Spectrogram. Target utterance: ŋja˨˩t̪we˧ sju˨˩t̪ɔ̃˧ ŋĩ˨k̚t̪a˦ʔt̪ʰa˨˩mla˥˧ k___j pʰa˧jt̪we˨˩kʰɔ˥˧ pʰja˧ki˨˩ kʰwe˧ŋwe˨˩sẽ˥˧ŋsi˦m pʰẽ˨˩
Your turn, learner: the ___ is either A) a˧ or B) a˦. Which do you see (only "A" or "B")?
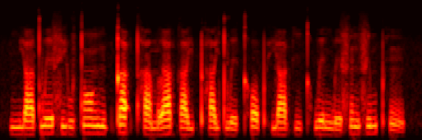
A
